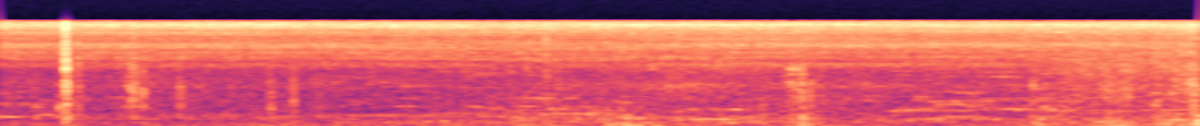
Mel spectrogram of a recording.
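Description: Steady hiss of compressed air from a handheld pneumatic capping machine's air supply, with a few faint clicks as a freshly capped plastic jar is handled.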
